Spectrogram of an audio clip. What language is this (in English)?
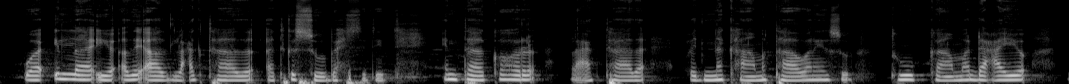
Somali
